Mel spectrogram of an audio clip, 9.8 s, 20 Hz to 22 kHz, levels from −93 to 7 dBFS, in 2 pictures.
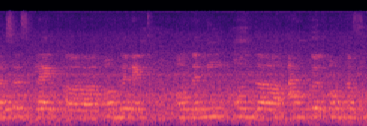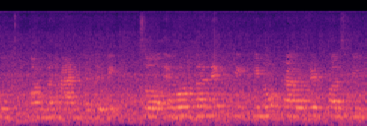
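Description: Computer activity noise runs throughout the clip: a buzzing, chirping texture pulsing at around 70 per second, sitting roughly 20 dB below the sound. Processor or peripheral load currents disturb the audio ground, so the interference tracks the computer's activity rather than the sound.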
